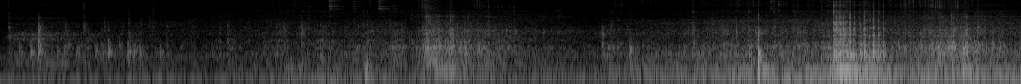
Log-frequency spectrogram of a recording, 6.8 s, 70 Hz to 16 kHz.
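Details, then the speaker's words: Concept2 rowing machine: light, uneven ticking about twice a second at the start of each pull with a chain stutter, fading as stroke speed rises; oiled, source not pinned down. "I don't ever remember the clicking noise like I said the faster you go the noise goes away"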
